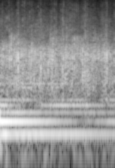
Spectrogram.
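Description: An audience claps steadily throughout, a dense wash of many hands at moderate loudness, with a low electrical hum running underneath and no one speaking.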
